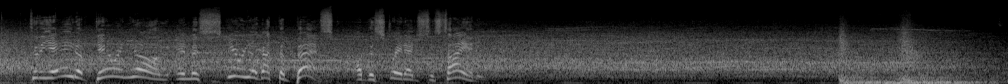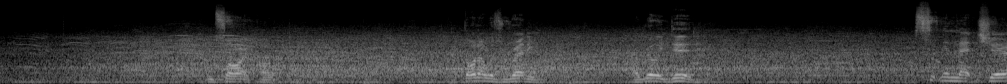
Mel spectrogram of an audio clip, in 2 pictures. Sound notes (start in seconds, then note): 10.3 crowd cheering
